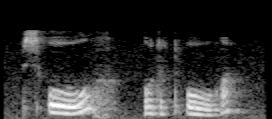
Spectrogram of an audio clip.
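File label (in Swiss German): "ohr", Alsace, Haut Rhin; medecine; oreilles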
